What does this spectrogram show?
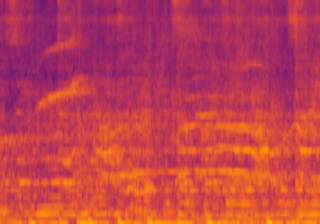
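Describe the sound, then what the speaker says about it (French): Audience at an outdoor guinguette pageant cheering and whooping for a contestant, loud and close, with shouts and bangs over thumping background music. "Qu'on peut applaudir très fort."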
